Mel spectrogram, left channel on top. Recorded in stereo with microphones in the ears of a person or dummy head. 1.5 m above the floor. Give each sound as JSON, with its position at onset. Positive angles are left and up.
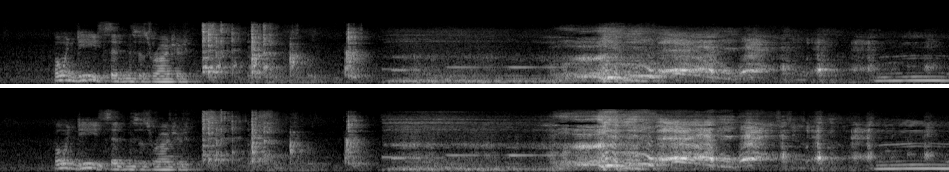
{"t": 0.5, "sound": "a man speaking", "side_deg": 55, "distance_m": 2.5}
{"t": 2.0, "sound": "crushing", "side_deg": 25, "distance_m": 5.5}
{"t": 3.8, "sound": "a cough", "side_deg": -60, "distance_m": 0.7}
